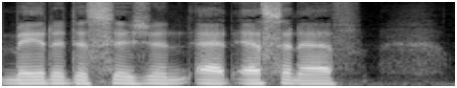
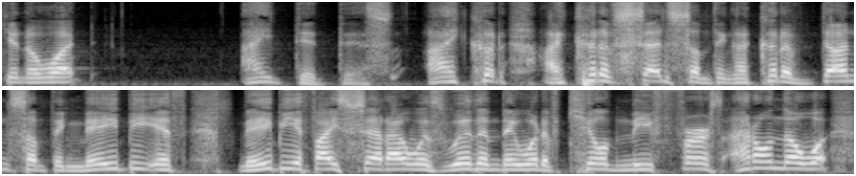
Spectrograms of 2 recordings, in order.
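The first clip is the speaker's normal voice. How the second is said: anguished self-blame; 7 semitones higher, 4 dB louder than usual. Retold or imitated. Peter voiced in anguish.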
